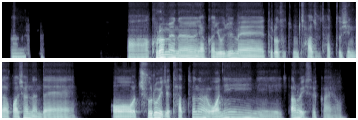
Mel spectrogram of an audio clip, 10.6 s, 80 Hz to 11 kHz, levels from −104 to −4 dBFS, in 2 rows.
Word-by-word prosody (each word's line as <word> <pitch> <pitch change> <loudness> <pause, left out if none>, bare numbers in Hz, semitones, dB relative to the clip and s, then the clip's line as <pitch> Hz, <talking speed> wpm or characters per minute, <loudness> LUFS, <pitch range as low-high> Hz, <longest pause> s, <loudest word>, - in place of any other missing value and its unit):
음. 90 0 -5 0.3
으. - - -17 1.2
아. 85 +1 -2
그러면은 120 -5 +5
약간 80 +2 -1
요즘에 105 +1 +2
들어서 90 0 -2
좀 85 0 -8
자주 90 +2 -3
다투신다고 95 0 -2
하셨는데 85 -7 -2 0.5
어 95 0 +4
주로 125 +2 +3
이제 100 -4 +2
다투는 150 +11 -4
원인이 115 - -2
따로 - - +2
있을까요? 80 +9 -9
95 Hz, 250 characters per minute, -24 LUFS, 85-115 Hz, 1.2 s, 그러면은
